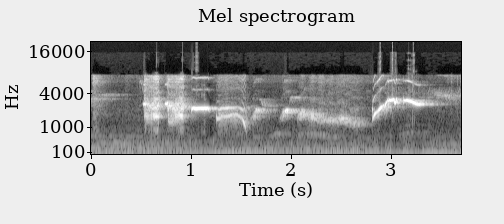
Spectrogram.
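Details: Black-breasted magpie-robin (kacer dada hitam) singing with canary-style fills: a few buzzy notes, then long sliding whistles that drift downward before a rising, sustained whistle at the end; faint low hum beneath.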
